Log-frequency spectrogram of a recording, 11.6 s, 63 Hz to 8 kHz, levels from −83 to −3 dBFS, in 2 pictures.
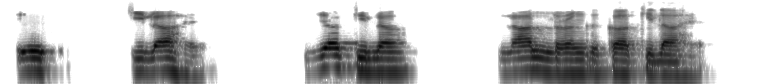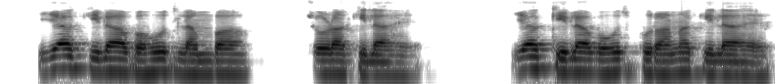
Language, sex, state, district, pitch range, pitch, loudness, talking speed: Hindi, male, Uttar Pradesh, Etah, 110-135 Hz, 125 Hz, -16 LUFS, 120 wpm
